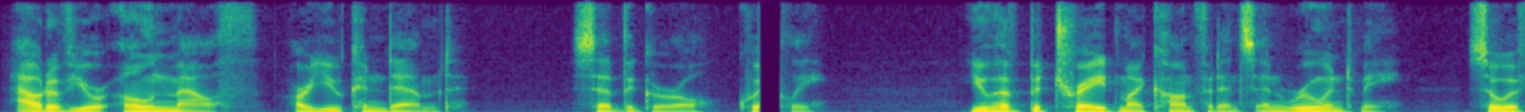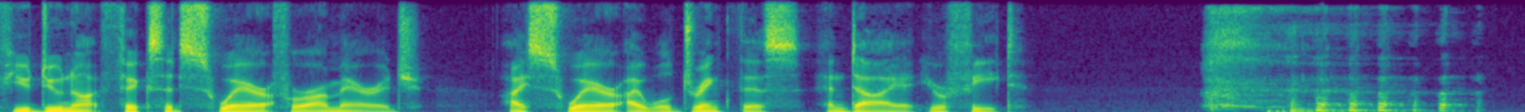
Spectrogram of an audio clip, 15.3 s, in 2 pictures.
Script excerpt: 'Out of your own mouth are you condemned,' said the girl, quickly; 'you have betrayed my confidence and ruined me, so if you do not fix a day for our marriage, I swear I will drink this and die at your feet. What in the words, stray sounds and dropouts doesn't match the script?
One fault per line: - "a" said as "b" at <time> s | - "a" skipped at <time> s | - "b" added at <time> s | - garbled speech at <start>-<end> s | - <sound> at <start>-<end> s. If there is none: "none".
- dropout at 3.8-3.9 s
- "day" said as "swear" at 8.5 s
- laugh at 13.6-15.1 s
